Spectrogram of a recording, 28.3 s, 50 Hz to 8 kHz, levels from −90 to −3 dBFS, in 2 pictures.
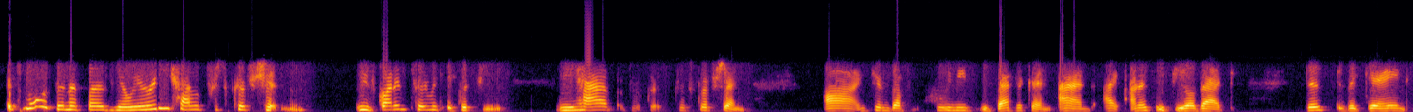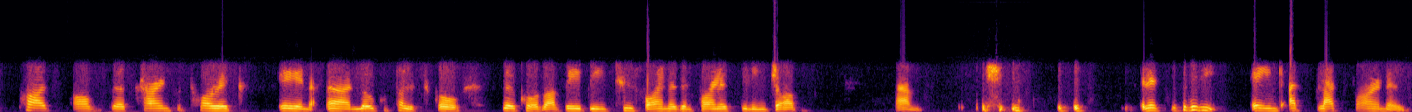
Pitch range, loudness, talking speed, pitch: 160-230 Hz, -17 LUFS, 135 wpm, 180 Hz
